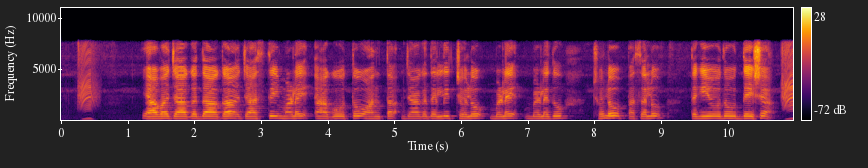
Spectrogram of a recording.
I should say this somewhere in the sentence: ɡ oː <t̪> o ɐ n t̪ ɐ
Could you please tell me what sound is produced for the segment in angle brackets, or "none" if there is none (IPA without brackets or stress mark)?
t̪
